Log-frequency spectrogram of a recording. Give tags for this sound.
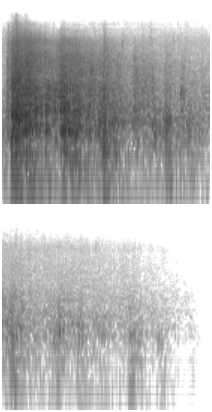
crash; soundeffect; thunder

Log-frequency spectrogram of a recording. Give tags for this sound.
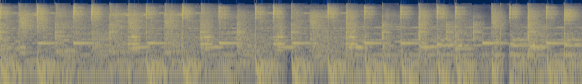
drumloops; breakbeat; drums; extreme; experimental; acid; processed; idm; sliced; rythms; hardcore; electronica; glitch; electro

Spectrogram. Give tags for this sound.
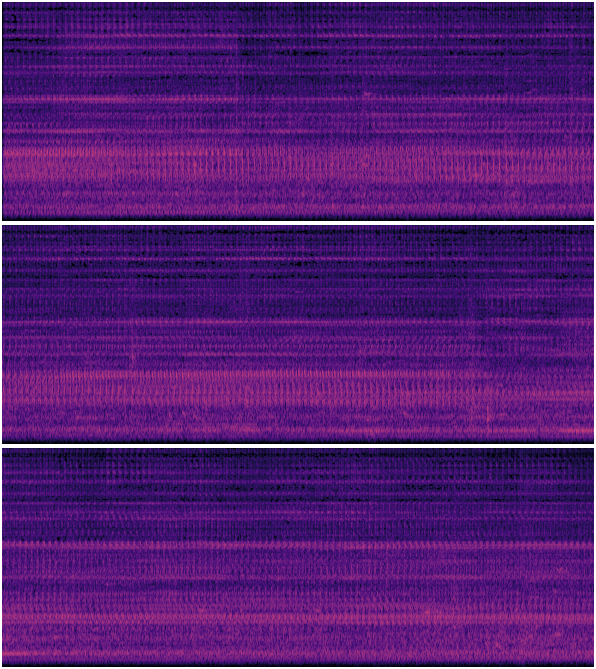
noisy; clank; metal; rattle; mechanical; faulty; refrigerator; clanks

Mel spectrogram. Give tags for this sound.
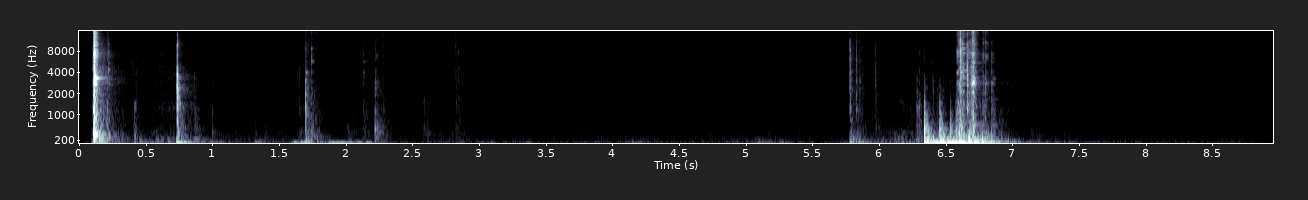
door; wooden

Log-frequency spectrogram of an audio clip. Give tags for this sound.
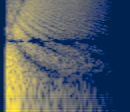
explosive; game

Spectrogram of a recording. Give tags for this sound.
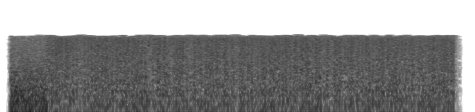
static; carrier-wave; phone

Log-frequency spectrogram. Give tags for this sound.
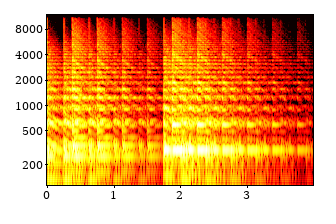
electronica; loop; synth

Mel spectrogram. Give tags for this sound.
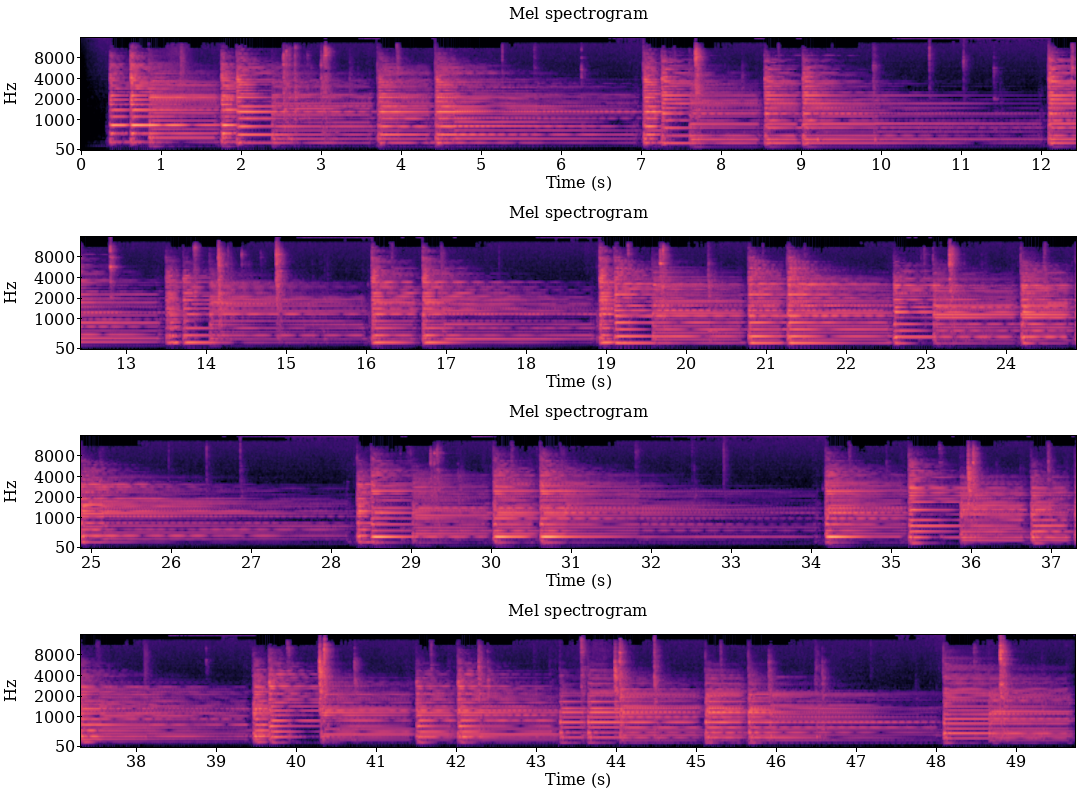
unprocessed; piano

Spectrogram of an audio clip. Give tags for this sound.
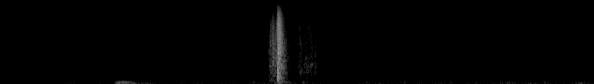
akg; booklet; carpet; channel; close; distant; down; dual; fall; falling; foley; fostex; mono; paper; perspective; pov; rode; sheet; sheets; studio; throw; throwing; unprocessed

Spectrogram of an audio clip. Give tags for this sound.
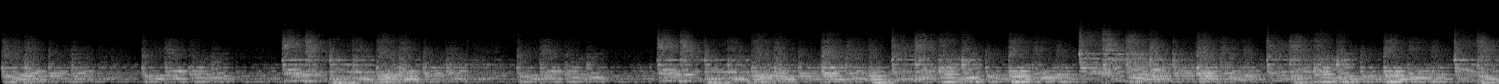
128; beat; big; chords; complicated; dance; effected; effects; free; fun; house; iris2; keys; LFO; major; manipulated; music; pack; pumping; reverb; sample; space; synth; trap; uzi; vert

